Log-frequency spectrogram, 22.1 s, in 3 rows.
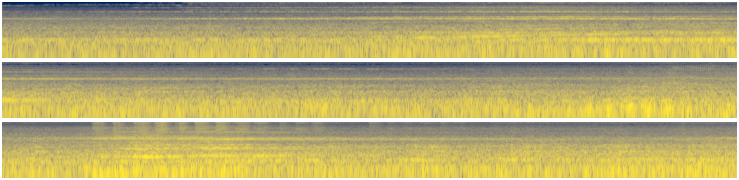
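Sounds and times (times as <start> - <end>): train rumbling on rails: 0.0 - 22.0
train whine: 0.0 - 22.0
high wheel squeal: 15.5 - 22.0.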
